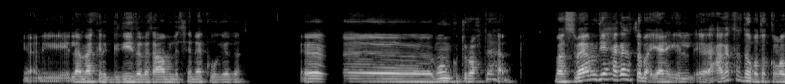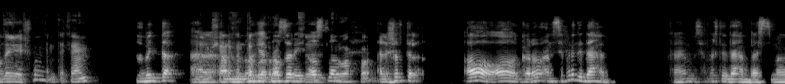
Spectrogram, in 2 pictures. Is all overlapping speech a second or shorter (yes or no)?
no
